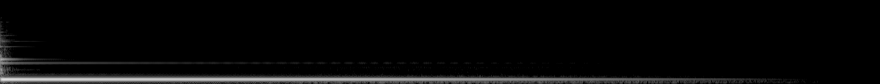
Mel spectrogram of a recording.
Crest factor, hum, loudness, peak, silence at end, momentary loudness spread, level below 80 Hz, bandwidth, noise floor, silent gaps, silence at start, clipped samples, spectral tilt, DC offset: 14 dB; none; -18 LUFS; -4 dBFS; 2.95 s; 20 LU; -66 dBFS; 3 kHz; -79 dBFS; none; 0 s; under 0.1%; -10.5 dB/octave; under 0.1%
